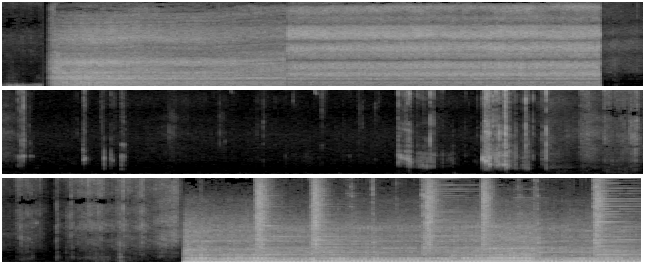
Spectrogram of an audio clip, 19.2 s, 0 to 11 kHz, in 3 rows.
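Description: A campfire burns steadily for the first several seconds. Then comes a long near-quiet stretch with a few faint taps and clicks. Near the end the single-cylinder engine of a Royal Enfield Classic 350 starts running loud and steady under riding.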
